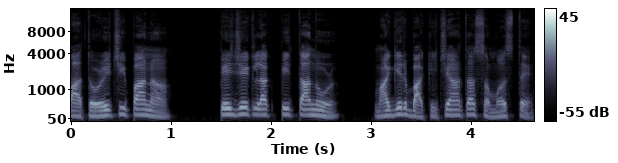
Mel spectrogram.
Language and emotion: Goan Konkani, neutral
